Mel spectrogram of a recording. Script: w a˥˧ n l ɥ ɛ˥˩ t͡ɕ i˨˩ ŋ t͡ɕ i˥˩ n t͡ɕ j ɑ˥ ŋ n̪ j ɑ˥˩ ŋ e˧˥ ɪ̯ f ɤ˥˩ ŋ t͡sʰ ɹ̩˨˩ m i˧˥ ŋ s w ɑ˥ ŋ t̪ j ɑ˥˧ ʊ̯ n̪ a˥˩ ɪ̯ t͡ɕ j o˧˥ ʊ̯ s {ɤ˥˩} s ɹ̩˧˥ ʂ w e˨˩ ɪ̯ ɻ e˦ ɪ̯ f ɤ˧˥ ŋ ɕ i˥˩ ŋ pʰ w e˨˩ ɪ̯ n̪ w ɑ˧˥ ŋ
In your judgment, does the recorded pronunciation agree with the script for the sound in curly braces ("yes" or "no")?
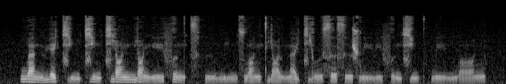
no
